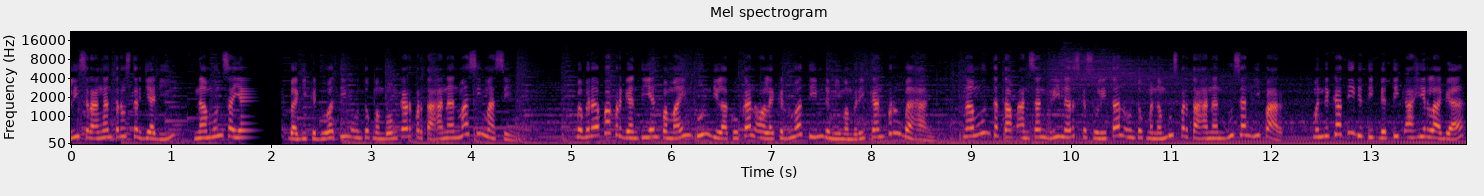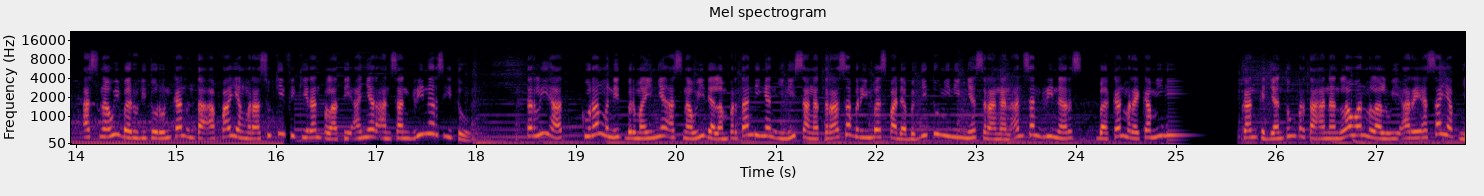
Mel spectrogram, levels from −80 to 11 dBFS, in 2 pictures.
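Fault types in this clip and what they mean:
long network dropout: Audio likely stopped arriving for 0.4 s, later 0.7 s; a fading fill gives way to silence, and sound resumes without the lost part.
short concealed packet loss: Two 20 ms chunks missed the decoder at 24.85 and 24.90 s; the receiver patched each, leaving brief smears just before the longer dropout.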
